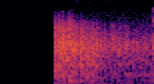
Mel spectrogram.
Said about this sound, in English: A little bit early, like just a few seconds earlier, you hear cannon fire starting in the background and just constantly roaring and like thunderous clouds are coming in, but it is literally cannon fire.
